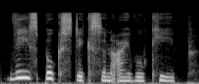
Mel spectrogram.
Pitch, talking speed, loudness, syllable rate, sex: 205 Hz, 180 wpm, -17 LUFS, 4.4 syllables/s, female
